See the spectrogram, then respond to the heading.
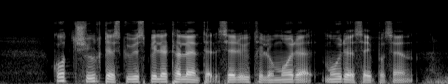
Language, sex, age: Norwegian, male, 36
